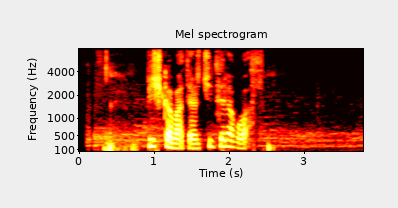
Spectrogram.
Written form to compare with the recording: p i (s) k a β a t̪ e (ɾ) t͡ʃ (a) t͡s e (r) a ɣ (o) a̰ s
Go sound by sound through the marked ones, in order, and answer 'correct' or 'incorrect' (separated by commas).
incorrect, correct, incorrect, incorrect, correct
